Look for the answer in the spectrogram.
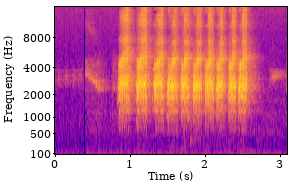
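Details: Grey-cheeked bulbul (cucak jenggot) in masteran style with tight speed. A single thin downslurred whistle is followed by a harsh, evenly pulsed series of about ten raspy notes.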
